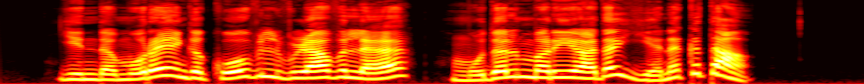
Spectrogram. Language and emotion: Tamil, happy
